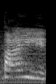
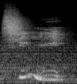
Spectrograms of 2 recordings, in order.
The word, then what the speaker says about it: Ty Lee: For example, the name Ty Lee has been pronounced both as "Ty Lee" and "Tee Lee" Katara: "Ty Lee.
